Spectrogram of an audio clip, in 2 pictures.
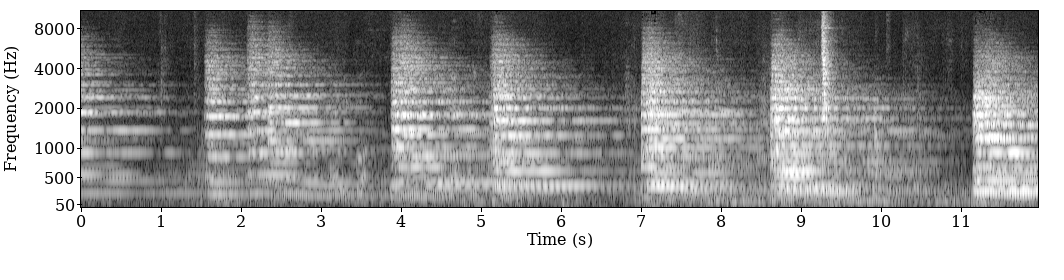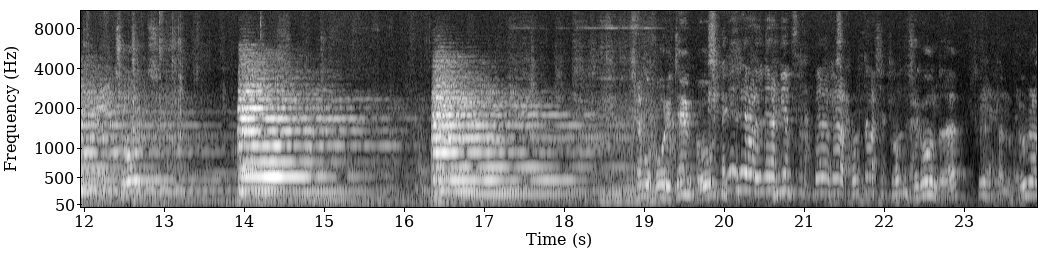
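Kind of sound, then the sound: signal or alarm, church bell ringing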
